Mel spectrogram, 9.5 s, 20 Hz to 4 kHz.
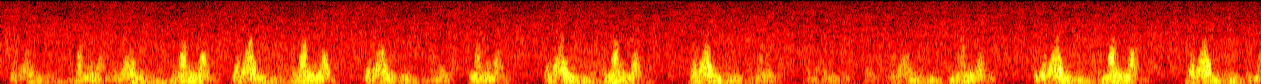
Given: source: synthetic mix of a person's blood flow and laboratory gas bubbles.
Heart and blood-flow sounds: Doppler ultrasound of blood flow; precordium
7.73-7.82 s: bubbles
From the record:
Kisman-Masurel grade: 111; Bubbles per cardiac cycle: 1 to 2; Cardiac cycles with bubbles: 1 to 10%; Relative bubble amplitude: barely perceptible (0.100 to 0.250); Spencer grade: 1 (occasional bubble signal discernible with the cardiac motion signal, with majority of cardiac periods free of bubbles); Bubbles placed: only in the low amplitude regions of the cardiac cycle

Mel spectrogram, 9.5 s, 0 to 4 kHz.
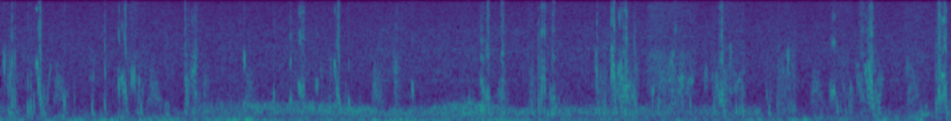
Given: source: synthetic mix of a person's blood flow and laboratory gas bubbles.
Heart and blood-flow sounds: Doppler ultrasound of blood flow; subclavian vein
0.00-0.20 s: bubbles
0.23-0.51 s: bubbles
0.59-0.68 s: bubbles
0.88-0.97 s: bubbles
1.00-1.09 s: bubbles
1.16-1.46 s: bubbles
1.61-1.73 s: bubbles
1.85-2.10 s: bubbles
2.40-2.48 s: bubbles
2.71-2.77 s: bubbles
2.86-3.08 s: bubbles
3.14-3.52 s: bubbles
3.92-4.04 s: bubbles
4.08-4.16 s: bubbles
4.60-5.07 s: bubbles
5.29-5.73 s: bubbles
5.92-6.42 s: bubbles
6.46-6.97 s: bubbles
7.04-7.08 s: bubbles
7.11-7.49 s: bubbles
7.64-7.98 s: bubbles
8.28-8.85 s: bubbles
9.03-9.52 s: bubbles
From the record:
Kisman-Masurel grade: 242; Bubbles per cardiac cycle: several, 3 to 8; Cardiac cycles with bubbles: 100%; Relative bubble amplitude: moderate (0.250 to 0.450); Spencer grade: 3 (all of the cardiac periods contain showers or single bubble signals, but not dominating or overriding the cardiac motion signals); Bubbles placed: anywhere in the cardiac cycle

